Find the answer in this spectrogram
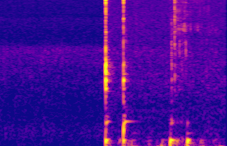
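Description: Near silence for about a second, then a quick run of five or so sharp clicks and knocks.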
